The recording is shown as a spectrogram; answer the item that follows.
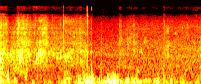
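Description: Water sloshing and splashing around a child's legs as she steps about in a shallow inflatable pool, in uneven bursts.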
